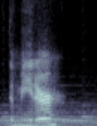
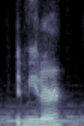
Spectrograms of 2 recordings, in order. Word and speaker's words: Demeter: Am I saying her name right? Demeter. Demeter. – Yeah.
